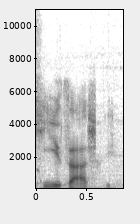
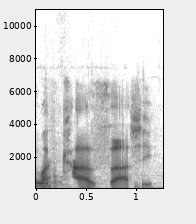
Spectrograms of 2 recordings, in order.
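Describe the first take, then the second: First: The second syllable has an 'ee' vowel. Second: The second syllable has an 'ah' vowel. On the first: The speaker calls it right. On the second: The speaker calls it wrong.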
